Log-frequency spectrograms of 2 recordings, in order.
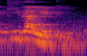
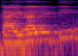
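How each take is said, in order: First: The word begins with a ki sound. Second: The word begins with a kai sound. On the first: "एक होता है किरालिटी" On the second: "एक होता है कायरालिटी"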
